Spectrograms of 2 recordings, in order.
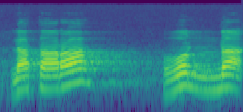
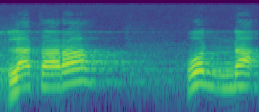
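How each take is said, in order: First: लतरउन्ना drawn out very slowly with the pitch rising at the end; slow word demo, rising. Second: लतरउन्ना spelled out very slowly, every syllable held, ending flat; slow word demo. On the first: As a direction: stretch लतरउन्ना slowly and lift it like a question. (लतरउन्ना को बहुत धीरे, अंत में आवाज़ ऊपर उठाते हुए) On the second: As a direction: drag out लतरउन्ना syllable by syllable, falling to a close. (लतरउन्ना को बहुत धीरे, हर अक्षर खींचकर, सपाट अंत के साथ) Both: Shown as a demonstration. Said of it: "अरबी ग्रामर में".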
